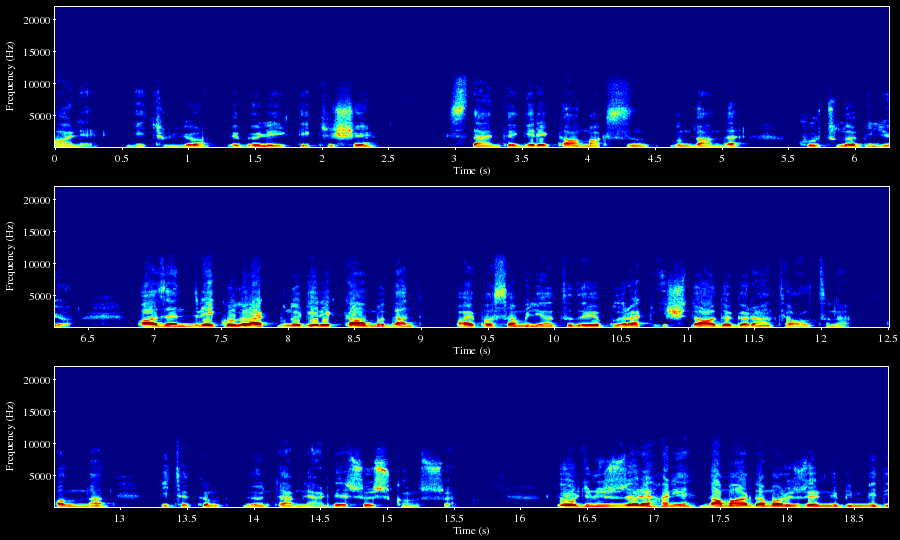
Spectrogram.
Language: Turkish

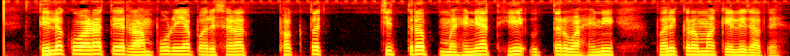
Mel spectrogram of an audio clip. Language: Marathi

